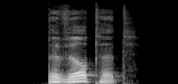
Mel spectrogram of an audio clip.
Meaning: past participle of bewirten
- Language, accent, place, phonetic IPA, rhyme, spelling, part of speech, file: German, Germany, Berlin, [bəˈvɪʁtət], -ɪʁtət, bewirtet, verb, De-bewirtet.ogg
